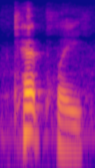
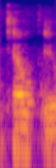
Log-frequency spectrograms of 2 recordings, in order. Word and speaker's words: Kepley: Honestly, to be honest, when I first heard the name Kepley, I mispronounced it in my head as Kelpie.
